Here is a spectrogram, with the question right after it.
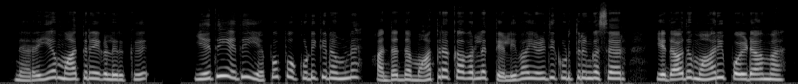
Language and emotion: Tamil, fearful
